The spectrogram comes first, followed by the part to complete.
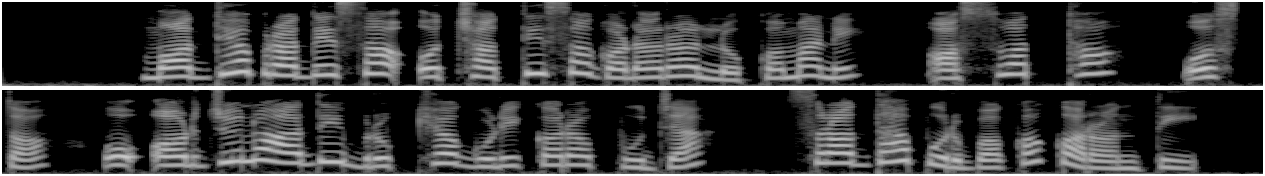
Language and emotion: Odia, neutral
